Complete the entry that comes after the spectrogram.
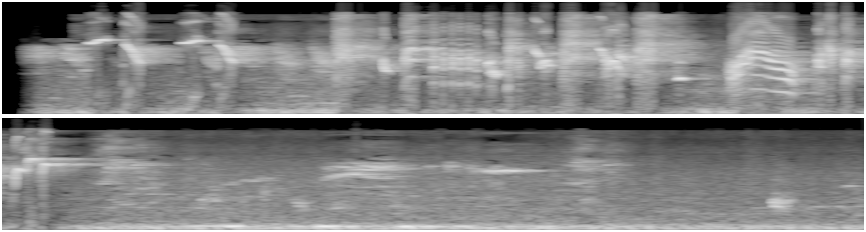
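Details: Long-tailed shrike in full vigorous song, a training recording for young shrikes to learn from: a rapid jumble of high whistles, sharp upslurred and downslurred notes, and harsh chips, fading after about four seconds into softer twittering.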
